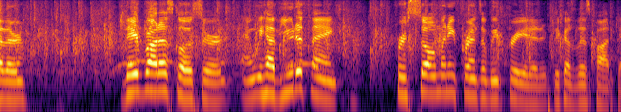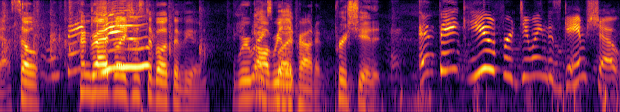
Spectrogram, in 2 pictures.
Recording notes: Recorded in front of a live audience. Live from Las Vegas!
